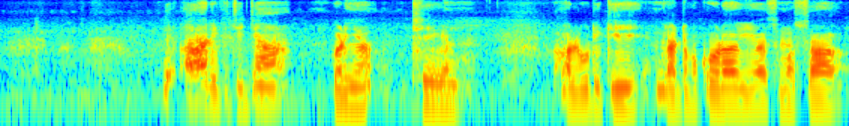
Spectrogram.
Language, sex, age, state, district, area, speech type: Dogri, male, 18-30, Jammu and Kashmir, Reasi, rural, spontaneous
